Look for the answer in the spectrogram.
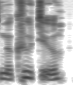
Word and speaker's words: Mukurtu: It's spelled Mukurtu, but it looks like off their website it's Mukutu.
